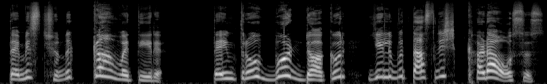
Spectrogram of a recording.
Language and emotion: Kashmiri, disgusted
